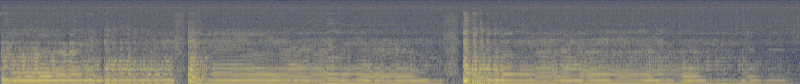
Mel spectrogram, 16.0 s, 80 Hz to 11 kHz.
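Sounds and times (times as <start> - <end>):
long bamboo didgeridoo: 0.0 - 15.9.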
